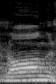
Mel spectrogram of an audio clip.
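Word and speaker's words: wrong: यहाँ पर जैसे ही आप देख सकते हैं राइट, रॉन्ग, रिस्ट, यहाँ पर W साइलेंस है।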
